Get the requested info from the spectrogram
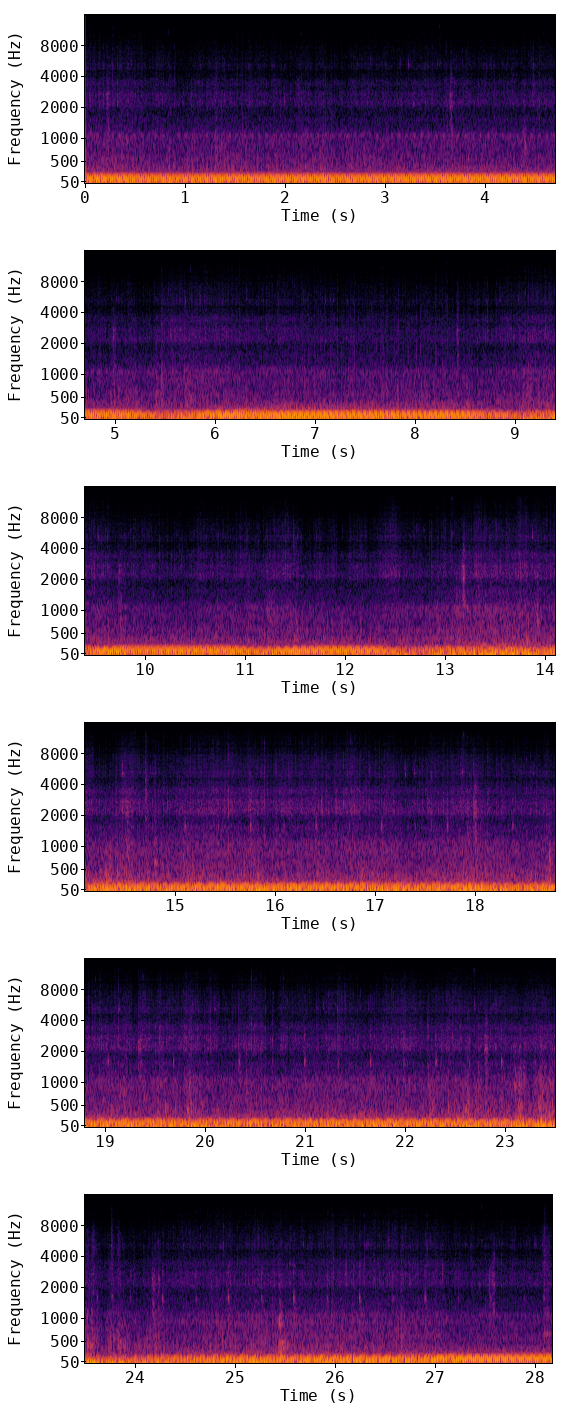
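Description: Subaru Impreza Outback Sport's flat-four engine running while driving, heard from inside the cabin. Its revs fall and rise a few times a few seconds in, then hold steady.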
